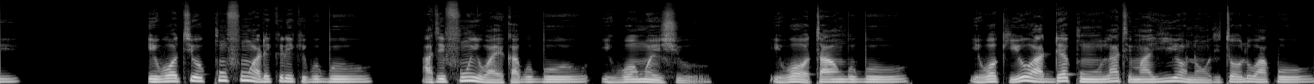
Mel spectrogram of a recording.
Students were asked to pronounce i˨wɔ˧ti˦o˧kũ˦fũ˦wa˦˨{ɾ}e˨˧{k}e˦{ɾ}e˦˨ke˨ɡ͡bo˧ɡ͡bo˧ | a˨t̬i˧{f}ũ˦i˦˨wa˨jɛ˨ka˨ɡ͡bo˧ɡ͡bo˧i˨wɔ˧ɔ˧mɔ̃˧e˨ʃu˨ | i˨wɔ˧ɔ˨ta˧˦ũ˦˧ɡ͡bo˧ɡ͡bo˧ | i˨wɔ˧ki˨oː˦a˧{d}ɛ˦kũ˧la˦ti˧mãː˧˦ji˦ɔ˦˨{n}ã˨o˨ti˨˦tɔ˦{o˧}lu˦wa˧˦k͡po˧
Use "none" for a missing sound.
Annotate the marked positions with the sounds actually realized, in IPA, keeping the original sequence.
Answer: ɾ, k, ɾ, f, d, n, o˧

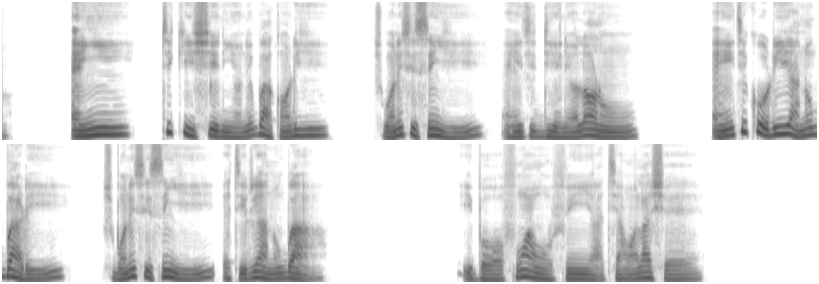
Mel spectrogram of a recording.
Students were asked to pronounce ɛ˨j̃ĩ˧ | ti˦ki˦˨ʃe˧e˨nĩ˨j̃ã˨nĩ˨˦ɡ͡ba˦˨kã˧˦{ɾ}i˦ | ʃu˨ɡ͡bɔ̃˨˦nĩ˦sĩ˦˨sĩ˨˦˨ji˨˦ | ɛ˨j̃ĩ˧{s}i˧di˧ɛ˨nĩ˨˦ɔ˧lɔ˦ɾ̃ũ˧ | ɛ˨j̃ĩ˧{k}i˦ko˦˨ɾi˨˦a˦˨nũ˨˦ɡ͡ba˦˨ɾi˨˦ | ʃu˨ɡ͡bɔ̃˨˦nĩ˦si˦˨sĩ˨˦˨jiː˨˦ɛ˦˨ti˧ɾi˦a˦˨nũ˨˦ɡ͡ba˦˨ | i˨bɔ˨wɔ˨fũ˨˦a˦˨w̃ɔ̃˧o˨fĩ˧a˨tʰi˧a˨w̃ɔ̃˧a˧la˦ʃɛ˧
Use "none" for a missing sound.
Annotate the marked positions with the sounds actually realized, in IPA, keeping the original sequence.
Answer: ɾ, t, t

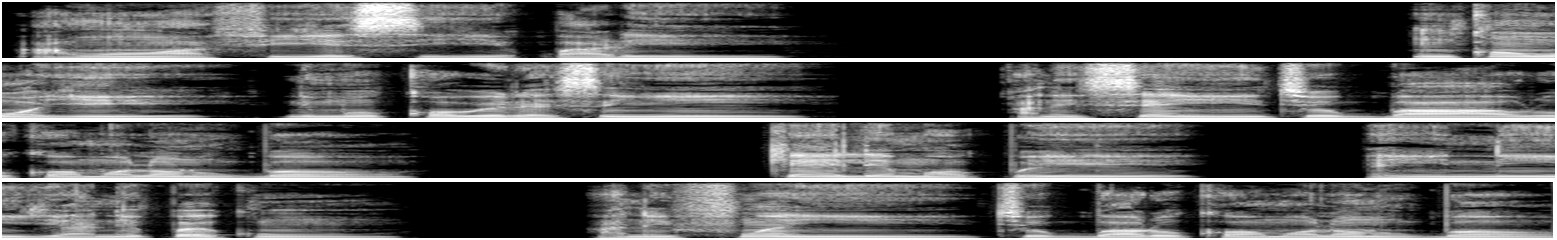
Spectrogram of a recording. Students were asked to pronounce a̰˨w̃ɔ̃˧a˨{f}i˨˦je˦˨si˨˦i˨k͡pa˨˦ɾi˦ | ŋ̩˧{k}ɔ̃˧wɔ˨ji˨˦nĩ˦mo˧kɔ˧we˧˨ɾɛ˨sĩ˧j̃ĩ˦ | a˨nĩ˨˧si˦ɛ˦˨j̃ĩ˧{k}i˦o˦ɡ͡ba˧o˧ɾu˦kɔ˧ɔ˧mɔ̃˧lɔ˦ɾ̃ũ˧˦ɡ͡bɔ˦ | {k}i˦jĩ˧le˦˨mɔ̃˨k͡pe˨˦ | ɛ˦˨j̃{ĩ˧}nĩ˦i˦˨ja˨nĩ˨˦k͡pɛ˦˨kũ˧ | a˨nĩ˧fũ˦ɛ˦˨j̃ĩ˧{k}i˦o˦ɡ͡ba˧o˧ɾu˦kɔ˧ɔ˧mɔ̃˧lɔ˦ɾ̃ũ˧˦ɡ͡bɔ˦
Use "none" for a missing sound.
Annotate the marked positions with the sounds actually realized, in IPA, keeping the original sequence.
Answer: f, k, t, k, ĩ˧, t

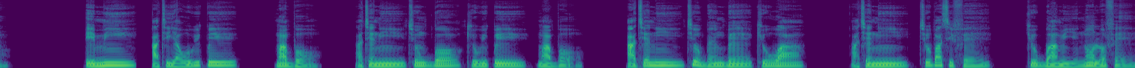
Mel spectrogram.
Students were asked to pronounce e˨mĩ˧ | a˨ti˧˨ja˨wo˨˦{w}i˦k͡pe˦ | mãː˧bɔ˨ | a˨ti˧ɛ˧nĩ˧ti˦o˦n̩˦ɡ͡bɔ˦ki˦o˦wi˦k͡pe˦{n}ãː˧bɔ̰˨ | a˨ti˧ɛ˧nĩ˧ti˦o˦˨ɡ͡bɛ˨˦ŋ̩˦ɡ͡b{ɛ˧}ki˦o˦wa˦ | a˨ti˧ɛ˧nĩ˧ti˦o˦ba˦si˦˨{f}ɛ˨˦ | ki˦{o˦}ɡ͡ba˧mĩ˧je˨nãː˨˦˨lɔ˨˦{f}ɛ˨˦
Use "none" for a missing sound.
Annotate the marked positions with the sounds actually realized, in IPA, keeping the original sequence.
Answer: w, m, ɛ˧, f, o˦, f

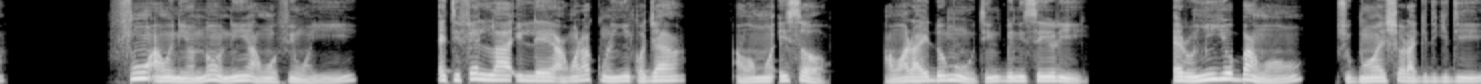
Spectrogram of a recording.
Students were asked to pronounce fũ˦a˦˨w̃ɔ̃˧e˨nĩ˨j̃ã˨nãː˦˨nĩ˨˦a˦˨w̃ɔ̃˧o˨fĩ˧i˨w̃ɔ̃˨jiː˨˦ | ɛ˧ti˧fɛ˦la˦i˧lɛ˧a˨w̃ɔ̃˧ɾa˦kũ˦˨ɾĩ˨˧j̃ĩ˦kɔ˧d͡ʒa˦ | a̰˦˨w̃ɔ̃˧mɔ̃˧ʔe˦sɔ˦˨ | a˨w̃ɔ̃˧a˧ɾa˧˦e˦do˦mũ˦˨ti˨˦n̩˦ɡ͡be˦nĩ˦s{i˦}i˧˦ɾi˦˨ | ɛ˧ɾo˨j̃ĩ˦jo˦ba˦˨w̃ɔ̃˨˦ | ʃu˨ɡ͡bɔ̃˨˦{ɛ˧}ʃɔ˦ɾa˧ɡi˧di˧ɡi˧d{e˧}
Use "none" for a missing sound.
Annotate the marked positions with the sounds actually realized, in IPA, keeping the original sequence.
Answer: e˦, ɛ˧, i˧

